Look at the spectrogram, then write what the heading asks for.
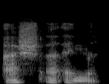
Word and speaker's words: Hum: Et vous offrez le son Hum, qui s'écrit H-U-M et qui se prononce H-A-M.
